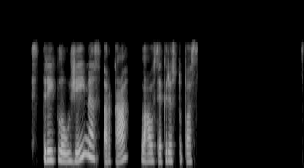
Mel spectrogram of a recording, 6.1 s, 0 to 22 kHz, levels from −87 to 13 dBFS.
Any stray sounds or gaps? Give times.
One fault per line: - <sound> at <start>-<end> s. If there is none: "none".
none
